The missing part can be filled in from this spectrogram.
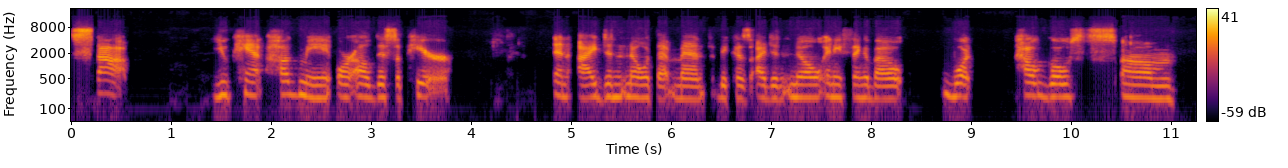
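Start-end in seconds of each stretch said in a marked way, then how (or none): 0.0-3.8 mock firm, strong, forceful voice. Retelling what a ghost said to the speaker, imitating a strong voice. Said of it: "in a, like, a strong voice".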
